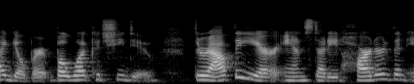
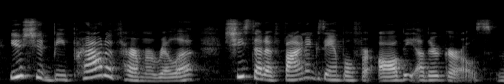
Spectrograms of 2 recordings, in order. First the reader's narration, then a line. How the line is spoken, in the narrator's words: Miss Rachel said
